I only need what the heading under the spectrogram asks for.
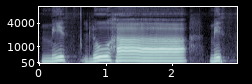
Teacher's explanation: था को ज़बान की नोक से अदा करेंगे, लाम की पेश को नहीं खींचना, हा अलिफ को खींचना है।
